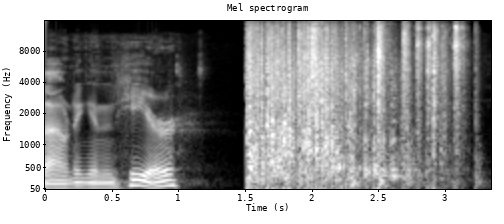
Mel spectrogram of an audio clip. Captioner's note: crashing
